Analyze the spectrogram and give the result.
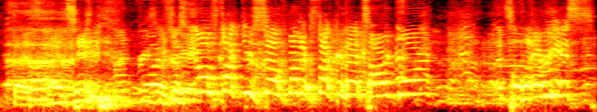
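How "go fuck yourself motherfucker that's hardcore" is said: squeaky high voice cursing, played for laughs; high-pitched joke voice. Comic doing a requested bit for friends, squeaky high voice. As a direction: pitch it way up and spit out the curses. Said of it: "I'll just name out jokes you want me to do".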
